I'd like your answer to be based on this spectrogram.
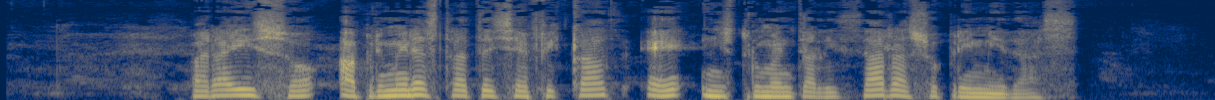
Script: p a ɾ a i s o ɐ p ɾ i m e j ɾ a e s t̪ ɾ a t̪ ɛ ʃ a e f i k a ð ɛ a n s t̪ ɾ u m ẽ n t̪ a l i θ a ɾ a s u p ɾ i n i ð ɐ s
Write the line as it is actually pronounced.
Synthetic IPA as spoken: p a ɾ a i s o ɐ p ɾ i m e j ɾ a e s t̪ ɾ a t̪ ɛ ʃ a e f i k a θ ɛ i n s t̪ ɾ u m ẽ n t̪ a l i θ a ɾ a s o p ɾ i m i ð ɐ s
